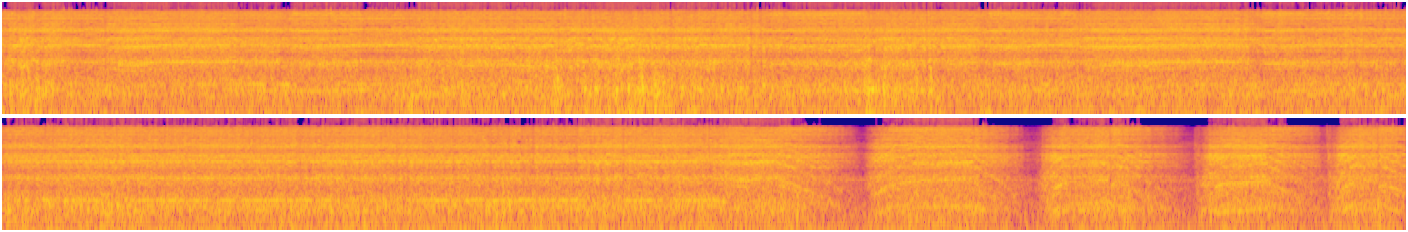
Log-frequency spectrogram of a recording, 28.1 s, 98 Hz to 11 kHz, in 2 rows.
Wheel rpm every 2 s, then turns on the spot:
230, 230, 220, 220, 220, 220, 230, 230, 230, 230, 230, 110, 90, 80.
none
